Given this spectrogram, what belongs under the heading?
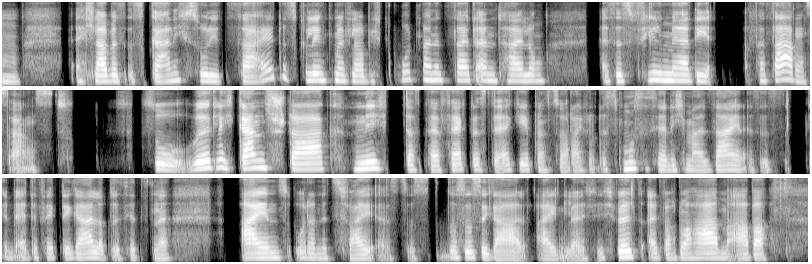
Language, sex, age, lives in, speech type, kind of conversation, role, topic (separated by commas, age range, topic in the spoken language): German, female, 40-44, Germany, conversation, advice, user, Wie kann ich den Perfektionsdruck loslassen und einfach anfangen?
